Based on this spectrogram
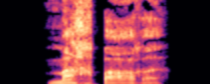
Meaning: inflection of machbar: 1. strong/mixed nominative/accusative feminine singular 2. strong nominative/accusative plural 3. weak nominative all-gender singular 4. weak accusative feminine/neuter singular
- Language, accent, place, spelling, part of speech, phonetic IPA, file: German, Germany, Berlin, machbare, adjective, [ˈmaxˌbaːʁə], De-machbare.ogg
